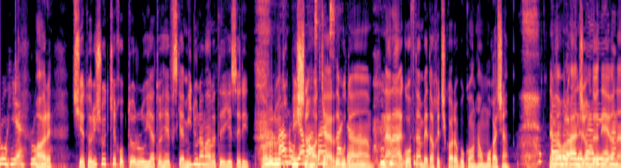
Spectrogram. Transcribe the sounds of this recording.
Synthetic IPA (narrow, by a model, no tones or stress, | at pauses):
uɦieuɒːɾe̞t͡ʃʰe̞t̪ʰoɾiːʃod̪̥cʲʰe̞xob̥̚t̪ʰoɾuːhijæt̪ʰoɦe̞fscʰæɾd̪miːd̪unæmælbæt̪ʰːeje̞seɾiːkʰɒːɾɒːɾopiːʃnæɦɒːd̪kʰæɾd̪ebuːd̪æmnænæɡoft̪æmbed̪ɒːxet͡ʃʰi̥kʰɒːɾɒbo̞kʰonɦæmunmoːɣæʃæm | nemid̪unæmhɒlɒænd͡ʒɒːmd̪ɒːd̪ijɒːnæ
